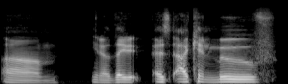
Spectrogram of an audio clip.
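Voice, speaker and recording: A man in his thirties on a gaming podcast, talking casually with frequent pauses, restarts and fillers. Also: on the low side, smooth, no echo. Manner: hesitant, many restarts and fillers, relaxed. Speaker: podcast co-host.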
